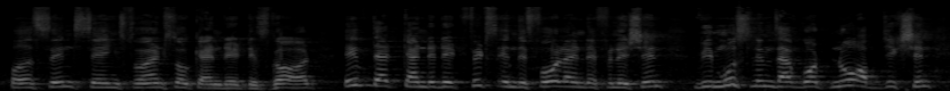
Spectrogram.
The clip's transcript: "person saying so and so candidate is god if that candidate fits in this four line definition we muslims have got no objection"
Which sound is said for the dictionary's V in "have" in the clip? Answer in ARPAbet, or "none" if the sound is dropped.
V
